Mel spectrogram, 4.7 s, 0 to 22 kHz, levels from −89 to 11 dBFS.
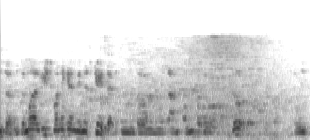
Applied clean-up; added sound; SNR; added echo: classical method WPE with log-MMSE.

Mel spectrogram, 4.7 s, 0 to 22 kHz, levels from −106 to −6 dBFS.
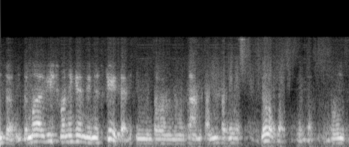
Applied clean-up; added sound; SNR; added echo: neural separator model SepFormer DNS4.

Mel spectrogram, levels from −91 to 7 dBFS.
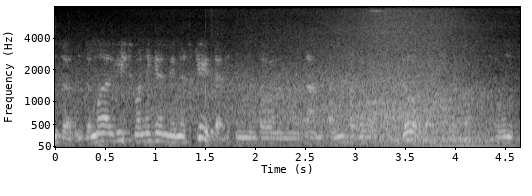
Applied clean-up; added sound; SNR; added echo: none; Car passing by; 5 dB; reverberation time 0.4 s.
